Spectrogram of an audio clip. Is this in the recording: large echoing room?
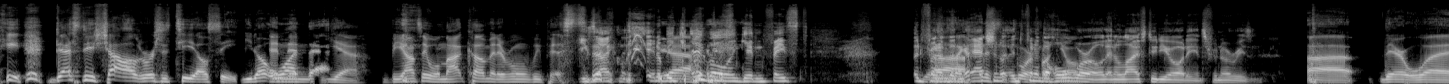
no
